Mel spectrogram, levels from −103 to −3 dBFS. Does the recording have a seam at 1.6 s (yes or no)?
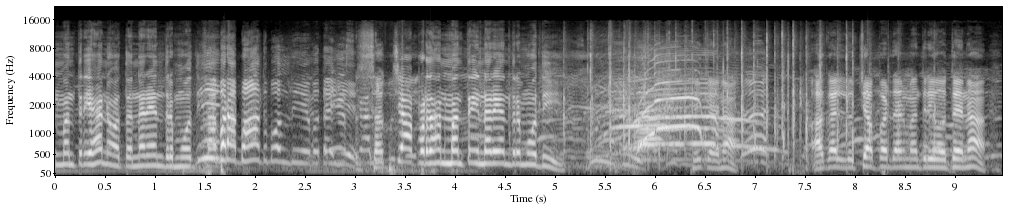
yes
